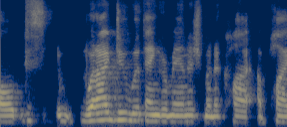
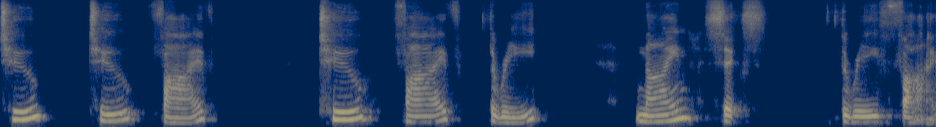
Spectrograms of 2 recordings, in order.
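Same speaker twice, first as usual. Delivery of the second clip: very slow, deliberate pace. Giving a phone number to listeners writing it down, talking slowly. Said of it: "I'm talking slow because I write slow".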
